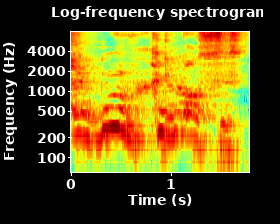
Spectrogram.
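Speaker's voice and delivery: high, slow, drawn-out wizard voice; Gandalf. Acted. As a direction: declaim it grandly like a wizard. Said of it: "the Gandalf voice".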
